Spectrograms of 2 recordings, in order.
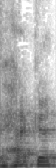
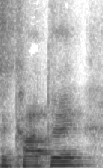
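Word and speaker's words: Hecate: yeah yeah you can say I usually say heckit that's sort of the angiz pronunciation if you're going for a more Greek pronunciation it's heate so both are right I tend to just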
